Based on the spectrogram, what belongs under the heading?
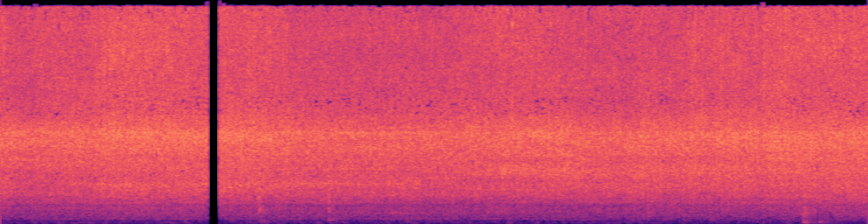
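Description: Tandoori-marinated chicken pieces sizzling in oil on a hot ridged grill pan: a steady frying hiss, with a few light clicks of metal tongs moving the pieces. The sound cuts out for an instant about two seconds in.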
